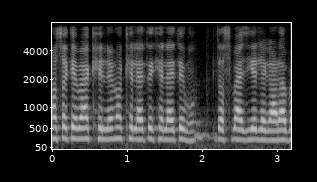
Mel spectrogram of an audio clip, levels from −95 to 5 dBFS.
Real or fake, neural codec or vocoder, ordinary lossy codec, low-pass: fake; autoencoder, 48 kHz, 32 numbers a frame, DAC-VAE, trained on Japanese speech; Opus, 64 kbps; 7.2 kHz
